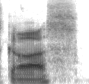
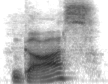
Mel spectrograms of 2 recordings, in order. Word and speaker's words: Goss: Joe Goose wants an Infinity or It's a not Goose, Checkmate. it's Goss. Goss. Yeah, we- GOOS is Goss.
